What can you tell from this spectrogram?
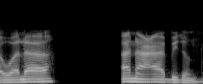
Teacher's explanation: حينما نقف على الكلمة نأتي ونثبت الألف، أما إذا وصلنا بما بعدها فإنه يسقط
